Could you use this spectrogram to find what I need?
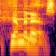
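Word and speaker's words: Jiménez: So, well, you have to pronounce it Jimenez, no J, Jimenez, because I like Mr. Jimenez today too.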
